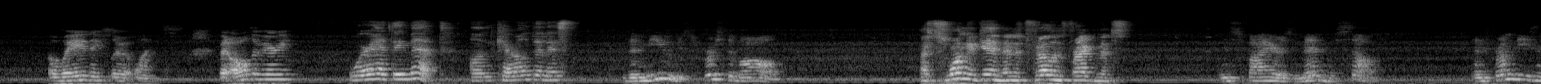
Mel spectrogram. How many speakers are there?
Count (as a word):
four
